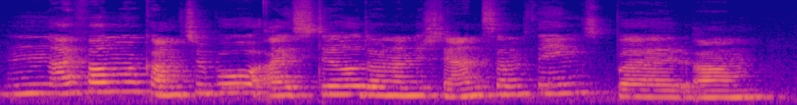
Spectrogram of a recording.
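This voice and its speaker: A woman's voice: high voice, unhurried, a bit bright. A woman in her twenties, originally from Egypt, giving short, plain answers in an interview. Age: 20s. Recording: roomy, distant mic with faint noise.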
